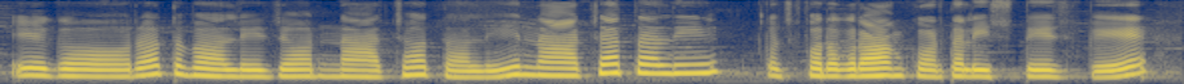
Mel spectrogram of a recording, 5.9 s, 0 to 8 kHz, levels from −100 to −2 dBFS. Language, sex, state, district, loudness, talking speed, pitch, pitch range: Bhojpuri, female, Uttar Pradesh, Gorakhpur, -15 LUFS, 140 wpm, 205 Hz, 190-235 Hz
